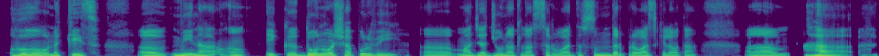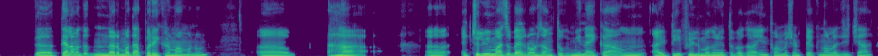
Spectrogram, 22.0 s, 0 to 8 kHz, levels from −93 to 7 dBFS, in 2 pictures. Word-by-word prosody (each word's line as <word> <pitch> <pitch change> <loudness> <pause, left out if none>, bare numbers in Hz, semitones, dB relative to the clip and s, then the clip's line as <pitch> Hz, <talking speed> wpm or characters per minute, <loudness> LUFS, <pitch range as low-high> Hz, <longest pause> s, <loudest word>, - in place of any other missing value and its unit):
हो, - - +1
हो 190 - +5
नक्कीच, 145 - +1 0.7
अ, 130 - -2 0.5
मी 190 +7 +6
ना 160 -7 +4 0.3
अ, 125 -4 -1 0.3
एक 145 +1 -3
अ, 160 - +3 0.2
2 180 +6 +7
वर्षापूर्वी 180 -8 +2 0.4
अ, - - -6 0.4
माझ्या 130 +7 +1
जीवनातला 150 +3 -1
सर्वात 155 +2 -3
सुंदर 155 +5 +1
प्रवास 135 -1 -1
केला 135 -2 -3
होता. 115 +4 -5 0.7
अ, 120 - -8 0.8
हां 125 -8 +6 0.9
त - - +2 0.3
त्याला 175 +3 +4
म्हणतात 195 -1 -2 0.2
नर्मदा 170 +4 +4
परिक्रमा 145 -5 +2
म्हणून. 110 - -3 0.6
अ, 135 - -5 0.8
हां, 135 -4 +3 0.8
अ, 125 0 -1 0.3
एक्चुअली 175 +9 +2
माझं 180 +2 +1
बॅकग्राऊंड 170 0 +1
सांगतो 150 -4 -2
मी 145 +5 0
नाही 175 -2 -1
का, 150 +3 -2
अं, 155 -8 -2 0.2
आयटी 135 +5 -1
फील्डमधून 140 -3 +1
येतो 115 -1 -3
बघा 115 0 -4
इन्फॉर्मेशन 120 +3 -4
टेक्नॉलॉजीच्या. 120 +3 -4
145 Hz, 120 wpm, -24 LUFS, 125-165 Hz, 0.9 s, 2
